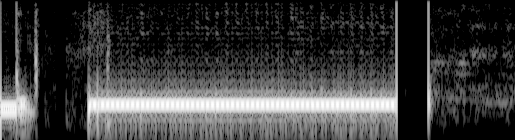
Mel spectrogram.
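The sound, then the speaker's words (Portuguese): A steady, single-pitched telephone tone plays for about a second and a half while a call is transferred to another department, then cuts off and is followed by a couple of short clicks. “vou transferir a ligação da senhora para o controle de qualidade que dará continuidade à sua contratação. Só um momento, por favor. Tá ok. Transferência.”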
